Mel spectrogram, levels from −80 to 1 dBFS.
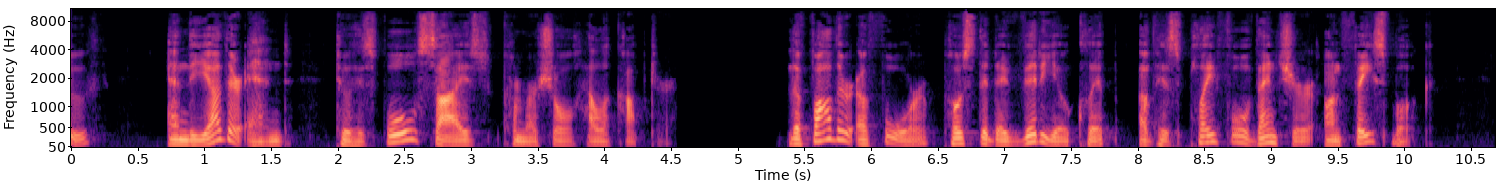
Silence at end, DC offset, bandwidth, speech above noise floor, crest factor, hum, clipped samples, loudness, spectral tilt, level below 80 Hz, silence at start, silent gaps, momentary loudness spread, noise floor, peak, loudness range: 0.65 s; under 0.1%; 10.5 kHz; over 71 dB; 18 dB; none; under 0.1%; -19 LUFS; -5 dB/octave; -50 dBFS; 0 s; 4.60-5.25 s; 10 LU; under -90 dBFS; -2 dBFS; 3 LU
